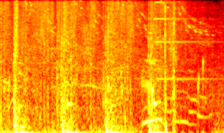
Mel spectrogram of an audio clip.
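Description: A cartoon explosion bursts loudly.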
